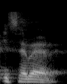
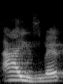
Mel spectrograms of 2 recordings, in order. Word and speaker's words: iceberg: decir, pero recordemos que en nuestra lengua se pronuncia como se escribe. Entonces, la pronunciación sería isever. Si tú pronunciaras iceberg, eso no es castellano, ¿ya?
